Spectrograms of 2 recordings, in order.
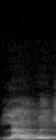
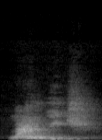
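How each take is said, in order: First: The vowel is said as an A sound. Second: The vowel is said as an E sound. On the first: The speaker calls it wrong. "not A sound" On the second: The speaker calls it right. "the E sound"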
